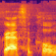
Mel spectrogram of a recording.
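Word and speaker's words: GraphiQL: get these really neat tools like graphical it's pronounced graphical which is the graph QL live query editor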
